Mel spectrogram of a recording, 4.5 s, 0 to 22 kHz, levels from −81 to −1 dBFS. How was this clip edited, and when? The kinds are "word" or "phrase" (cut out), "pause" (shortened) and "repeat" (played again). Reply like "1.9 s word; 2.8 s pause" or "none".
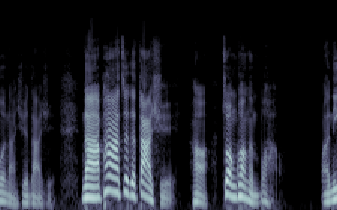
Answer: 2.4 s pause; 2.9 s pause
